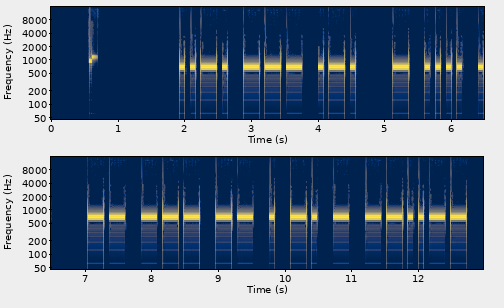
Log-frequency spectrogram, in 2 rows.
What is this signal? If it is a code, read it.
Morse code, heard as a keyed tone, about 15 wpm, 700 Hz. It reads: FOR THE MOMENT,
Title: Sentences from Top 1400 Words 15wpm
